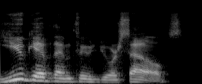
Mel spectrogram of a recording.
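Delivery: slow, with you and yourselves stressed. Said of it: "this contrast between themselves".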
